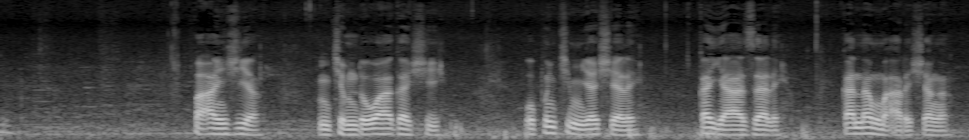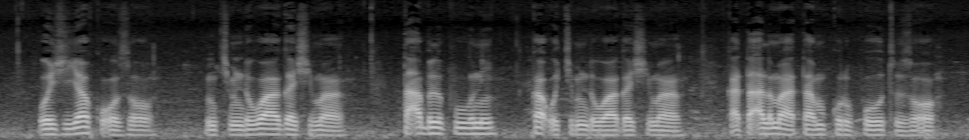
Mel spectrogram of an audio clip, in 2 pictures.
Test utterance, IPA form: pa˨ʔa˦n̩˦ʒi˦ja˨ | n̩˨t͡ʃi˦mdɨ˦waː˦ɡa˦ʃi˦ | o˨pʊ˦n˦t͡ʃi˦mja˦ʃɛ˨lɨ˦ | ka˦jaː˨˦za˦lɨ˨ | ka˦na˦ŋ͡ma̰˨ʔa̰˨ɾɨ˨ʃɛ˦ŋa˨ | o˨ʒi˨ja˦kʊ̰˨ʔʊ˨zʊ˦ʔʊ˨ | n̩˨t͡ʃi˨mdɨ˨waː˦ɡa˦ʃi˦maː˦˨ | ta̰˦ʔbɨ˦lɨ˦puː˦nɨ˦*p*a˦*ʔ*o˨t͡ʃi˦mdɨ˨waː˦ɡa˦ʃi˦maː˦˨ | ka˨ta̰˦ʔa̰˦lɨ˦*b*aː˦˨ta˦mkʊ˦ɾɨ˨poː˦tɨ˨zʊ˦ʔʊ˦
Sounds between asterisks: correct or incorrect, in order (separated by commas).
incorrect, correct, incorrect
